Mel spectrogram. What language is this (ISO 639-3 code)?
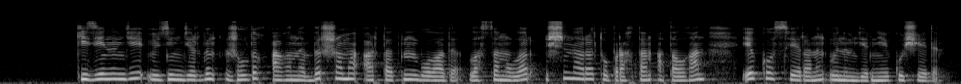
kaz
